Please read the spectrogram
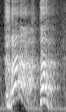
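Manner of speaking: high cries of alarm; hammed-up startled yell; mock scream. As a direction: yelp at the orchestra sting. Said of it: "he goes like".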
